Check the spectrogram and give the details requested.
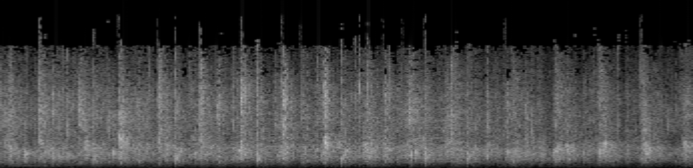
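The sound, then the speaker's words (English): An audience at a church service claps their hands for Jesus after a sermon in sustained, dense applause. Many overlapping claps form a steady, fairly loud roar throughout with no pauses. “Let's clap our hands one more time for Jesus, and then you can be seated.”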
